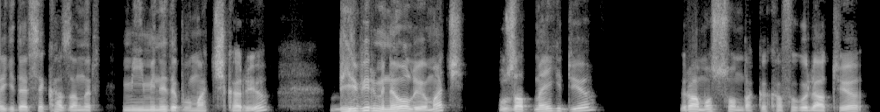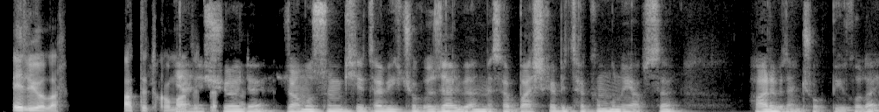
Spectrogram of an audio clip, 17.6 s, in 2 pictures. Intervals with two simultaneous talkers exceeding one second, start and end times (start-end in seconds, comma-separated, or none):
none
